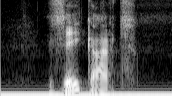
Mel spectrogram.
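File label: "zeekaart", Dutch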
